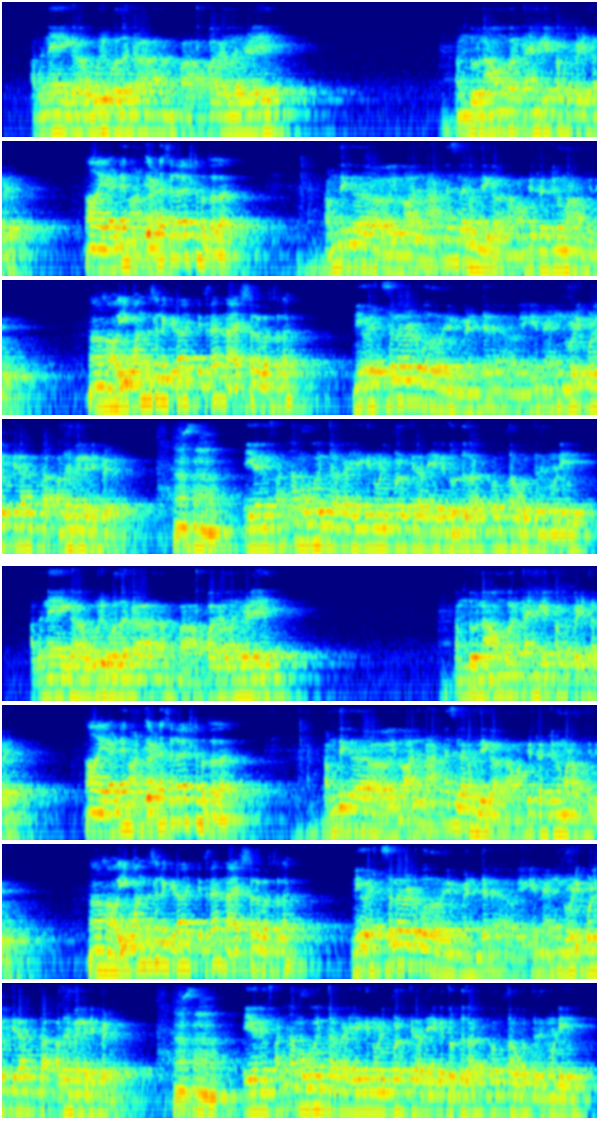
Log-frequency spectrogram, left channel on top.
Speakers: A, on the right; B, in the centre.
A: ಅದನ್ನೇ ಈಗ ಊರಿಗೆ ಹೋದಾಗ ನಮ್ಮ ಪ ಅಪ್ಪಗೆಲ್ಲ ಹೇಳಿ. ನಮ್ದು ನವಂಬರ್ ಟೈಮ್ಗೆ ಕಬ್ಬು ಕಡಿತಾರೆ.
B: ಹಾ ಎರಡೇದ
A: ಆ ಟೈಮ್
B: ಎರಡನೇ ಸಲ ಎಷ್ಟ ಬರ್ತದ.
A: <inaudible> ನಮ್ದೀಗ ಇದು ಆ ನಾಕನೇ ಸಲ ನಮ್ದೀ ಈಗ ನಾವು ಹಂಗೆ ಕಂಟಿನ್ಯೂವ ಮಾಡ ಹೊಂತಿದೀವಿ.
B: ಹಾ ಹಾ ಈಗ ಒಂದ್ ಸಲ ಗಿಡ ಹಾಕಿದ್ರೆ ನಾ ಎಷ್ಟ ಸಲ ಬರ್ತದ.
A: ನೀವು ಎಷ್ಟು ಸಾಲರ ಇಡ್ಬಹುದು ಅ ಮೆಂಟೈನ್ ಏನ್ ಹೆಂಗ್ ನೋಡಿಕೊಳ್ಳಿತೀರಾ ಅಂತ ಅದ್ರ ಮೇಲೆ ಡಿಪೆಂಡ್.
B: ಹ್ಮ ಹ್ಮ
A: ಈಗ ನೀವು ಸಣ್ಣ ಮಗು ಇದ್ದಾಗ ಹೇಗೆ ನೋಡಿಕೊಳ್ಳುತ್ತೀರ ಅದೆ ಹೇಗೆ ದೊಡ್ಡದಾಗ ಆತು ಅಂತ ಹೋಗುತ್ತದೆ ನೋಡಿ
